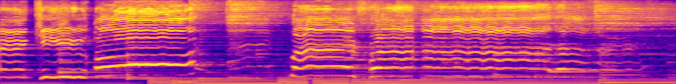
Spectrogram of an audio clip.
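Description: Gospel worship music: a singer holds long, wavering notes over sustained keyboard and bass chords.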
